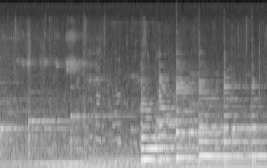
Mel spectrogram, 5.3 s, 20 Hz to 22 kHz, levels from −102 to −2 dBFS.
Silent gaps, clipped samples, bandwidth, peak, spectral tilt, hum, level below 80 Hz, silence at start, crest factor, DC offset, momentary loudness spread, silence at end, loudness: none; under 0.1%; 15 kHz; -2 dBFS; -7.5 dB/octave; none; -32 dBFS; 0 s; 14 dB; under 0.1%; 14 LU; 0 s; -18 LUFS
